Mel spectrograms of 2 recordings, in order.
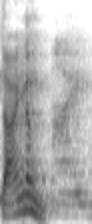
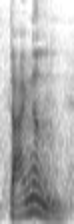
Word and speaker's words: Daingean: Is that how you pronounce it? Dangan. Daingean. Yes. Dangan.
